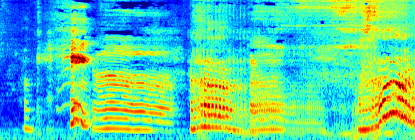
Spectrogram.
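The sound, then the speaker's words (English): A person attempts a cat-like purr with their voice, producing a few drawn-out, buzzy, growling vocal sounds that waver and rise in pitch, fairly loud, with short pauses between tries. “You can't purr like a cat?”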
